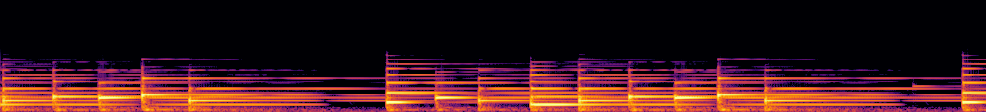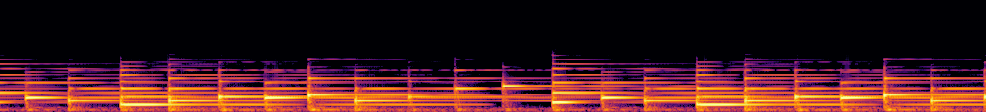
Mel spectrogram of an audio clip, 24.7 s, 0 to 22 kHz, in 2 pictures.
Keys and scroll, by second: 4.1 KP_Subtract.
